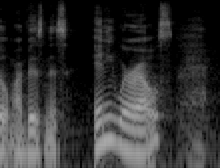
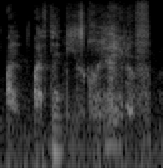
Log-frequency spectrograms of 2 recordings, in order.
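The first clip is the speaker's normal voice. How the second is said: very quiet, hesitant, faltering whisper; 2 semitones higher, 15 dB quieter than usual. Retelling what parents said after a talk: imitating parents whispering. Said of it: "they were whispering".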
